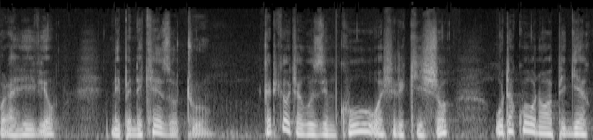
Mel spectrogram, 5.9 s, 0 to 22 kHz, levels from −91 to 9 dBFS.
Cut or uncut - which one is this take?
uncut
